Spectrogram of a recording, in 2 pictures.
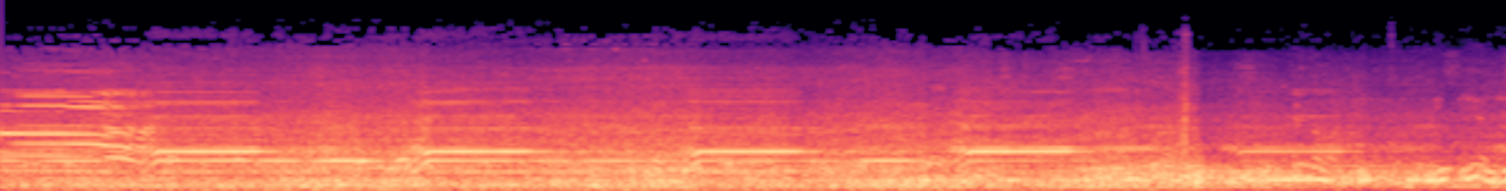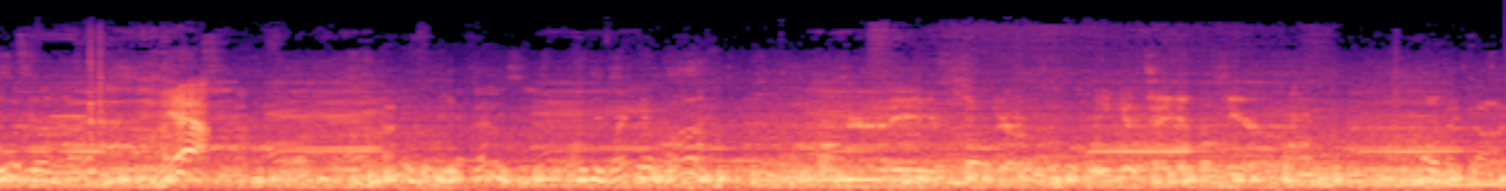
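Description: Electronic alarm sound effect from loudspeakers: after a falling power-down tone, a short beep repeats about every one and a half to two seconds over a low rumble and indistinct voices. A brief high rising-and-falling sound cuts in about midway.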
